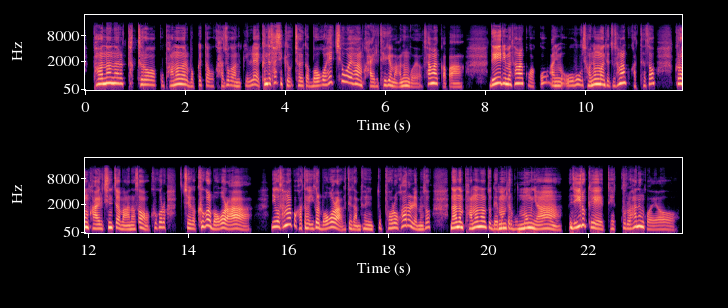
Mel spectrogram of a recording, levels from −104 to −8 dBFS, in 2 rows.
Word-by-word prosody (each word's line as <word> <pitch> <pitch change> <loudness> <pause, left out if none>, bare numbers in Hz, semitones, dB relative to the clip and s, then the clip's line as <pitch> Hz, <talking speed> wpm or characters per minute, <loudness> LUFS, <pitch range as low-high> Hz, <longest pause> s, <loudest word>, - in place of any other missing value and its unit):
바나나를 280 +4 +4
탁 - - -7
들어 230 -1 -1
갖고 210 -3 -8
바나나를 235 +5 0
먹겠다고 185 0 -11
가져가길래 190 +2 -6
근데 260 +1 +5
사실 300 -2 0
그 200 -4 -8
저희가 185 -2 -5
먹어 185 +6 -4
해치워야 325 - -1
하는 245 -5 +1
과일이 165 -2 -7
되게 215 +1 -4
많은 175 +2 -4
거예요, 145 -3 -14
상할까 280 0 +2
봐. 140 0 -6 0.6
내일이면 260 +1 +6
상할 280 +3 +4
것 195 - -18
같고 285 - -12
아니면 185 -1 -4
오후, 215 +4 -7
저녁만 230 +6 +3
돼도 185 -3 -11
상할 285 - +3
것 - - -19
같아서 190 - -6 0.4
그런 265 -2 +4
과일이 190 -4 0
진짜 230 -3 +2
많아서 170 +7 -2
그거를 240 +2 -4 0.4
제가 200 -5 -1
"그걸 300 - +2
먹어라. 175 -4 +2 0.4
이거 270 +1 +2
상할 335 +9 +3
것 320 - -4
같으니까 210 -3 -4
이걸 220 +4 -1
먹어라." 205 +4 +2
그랬더니 170 +5 -10
남편이 160 +2 -6
또 210 - -14
버럭 215 +4 -4
화를 315 -4 +1
내면서 170 +7 -6 0.4
"나는 240 +2 +6
바나나도 250 +4 +3
내 175 - -4
맘대로 205 +1 0
못 170 +1 -11
먹냐?" 185 -7 +2
인제 225 0 +1
이렇게 240 - +2
대꾸를 185 +2 -10
하는 275 +1 +5
거예요. 160 -4 -10
210 Hz, 380 characters per minute, -24 LUFS, 180-255 Hz, 0.6 s, 내일이면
